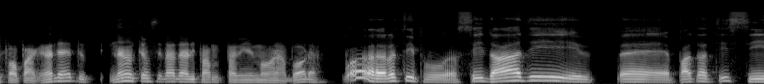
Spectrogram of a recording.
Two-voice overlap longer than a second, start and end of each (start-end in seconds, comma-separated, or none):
none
